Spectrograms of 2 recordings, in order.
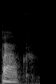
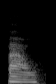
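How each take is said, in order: First: The name ends with a clear K sound. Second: The name ends without a K sound. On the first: The speaker calls it right. "So it's Bauk" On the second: The speaker calls it wrong. "K is silent"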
